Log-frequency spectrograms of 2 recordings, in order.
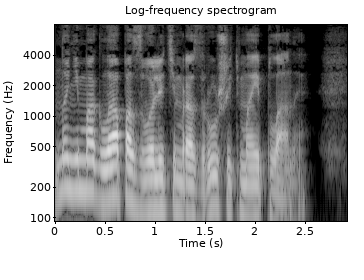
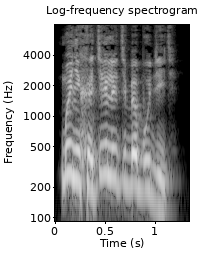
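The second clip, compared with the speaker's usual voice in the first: put-on high, quick apologetic boy's voice; 11 semitones higher, 5 dB louder, faster than usual. A narrator's reading. Intruder apologises to the girl he woke, high and hurried. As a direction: excuse yourself in a rush, pitched up.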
